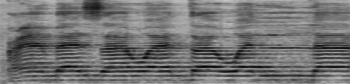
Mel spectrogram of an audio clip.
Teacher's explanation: Abasa abasa watta nyambung semua dalam keadaan tidak boleh ada yang dipanjangkan karena baru ketemu panjang pada huruf lam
